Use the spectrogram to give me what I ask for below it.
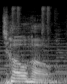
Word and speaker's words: Touhou: I'm good but Vinnie it's pronounced Touhou I know ho I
